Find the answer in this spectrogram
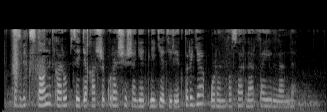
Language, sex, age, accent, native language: Uzbek, female, 19-29, Qashqadaryo, Uzbek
